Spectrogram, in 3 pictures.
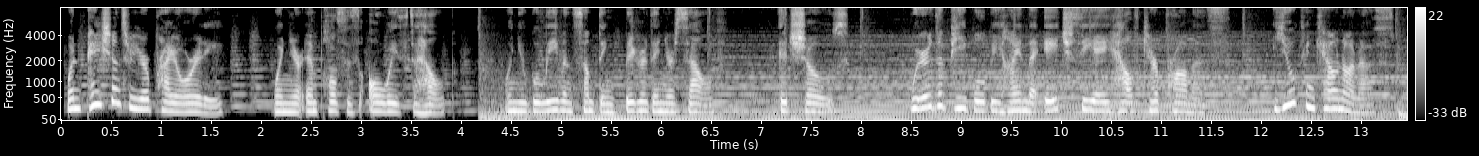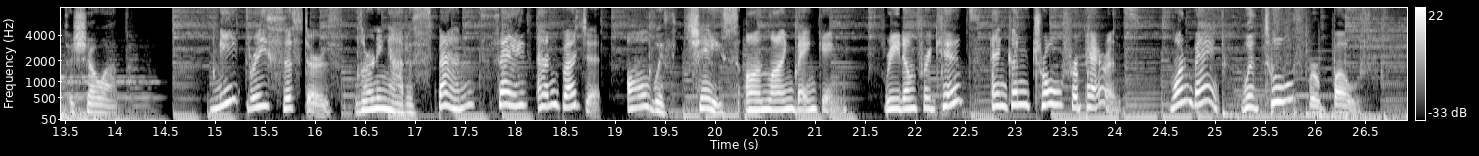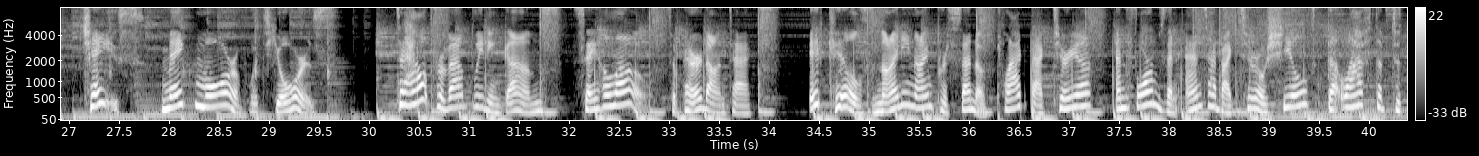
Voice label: Commercial Reel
